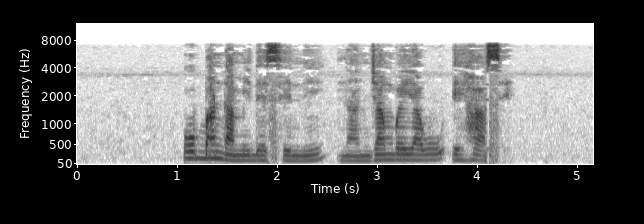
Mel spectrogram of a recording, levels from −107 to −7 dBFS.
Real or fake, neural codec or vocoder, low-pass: real; none; 7.2 kHz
